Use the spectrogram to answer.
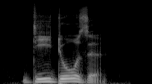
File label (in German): "Die Dose", German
